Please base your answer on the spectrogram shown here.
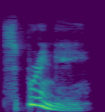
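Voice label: "springy", English, British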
